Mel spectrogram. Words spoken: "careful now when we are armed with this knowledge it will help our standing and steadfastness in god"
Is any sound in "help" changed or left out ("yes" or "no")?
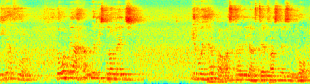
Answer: no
